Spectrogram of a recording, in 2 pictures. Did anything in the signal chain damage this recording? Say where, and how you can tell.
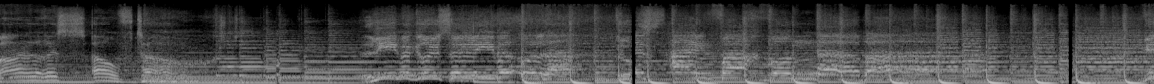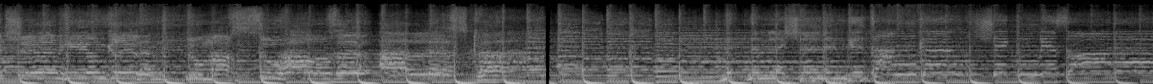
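Yes, at the codec stage: damaged data in a compressed stream. Short disturbances of about 75 to 90 ms break in at 2.73, 6.28, 10.65 and 16.96 s. Corrupt bytes in the encoded file made the decoder misread those frames and lose sync until it found the next valid frame header. Each one is a brief break where the decoder loses its place in the stream.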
